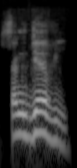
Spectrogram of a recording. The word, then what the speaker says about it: Sangavi: What's the actual pronunciation of your name? Sangavi. Sangavi. Sangavi.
